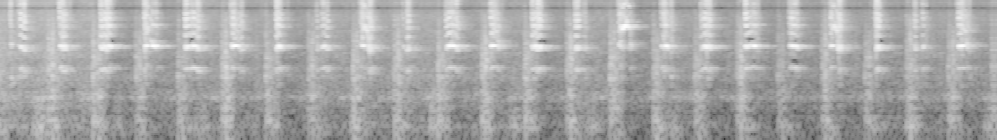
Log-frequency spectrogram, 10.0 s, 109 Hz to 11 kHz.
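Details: Livestrong LS13T treadmill (made by Johnson), about 26 months old: sharp, high squeak repeating two to three times a second while running; owner says it comes from the motor, not bolts or shocks, and lubrication won't fix it.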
